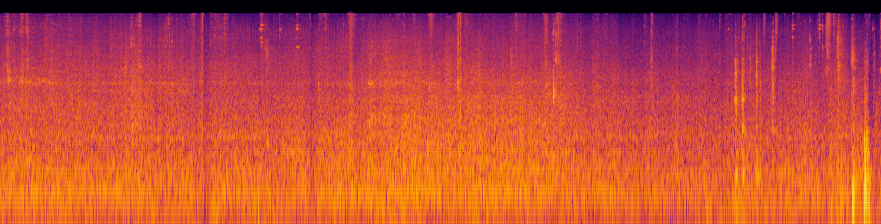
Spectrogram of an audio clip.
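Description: Steady background noise, then keys jangling with a few sharp clicks near the end.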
